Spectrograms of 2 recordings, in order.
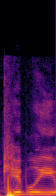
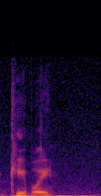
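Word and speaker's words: Qibli: with an American accent because it can be pronounced uh kibbly or kibly it's depending on where you're it's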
